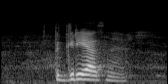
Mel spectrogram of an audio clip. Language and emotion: Russian, angry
